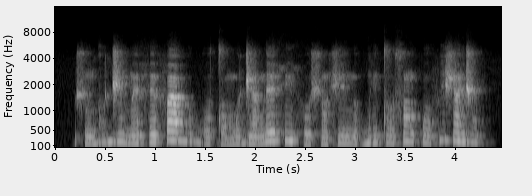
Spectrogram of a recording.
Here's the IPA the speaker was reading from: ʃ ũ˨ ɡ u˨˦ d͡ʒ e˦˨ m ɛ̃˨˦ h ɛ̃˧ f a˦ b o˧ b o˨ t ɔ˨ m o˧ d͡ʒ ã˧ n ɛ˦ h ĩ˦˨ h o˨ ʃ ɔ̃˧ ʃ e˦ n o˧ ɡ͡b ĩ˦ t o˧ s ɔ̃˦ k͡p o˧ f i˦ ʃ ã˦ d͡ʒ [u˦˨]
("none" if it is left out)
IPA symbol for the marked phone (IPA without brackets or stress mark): u˦˨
